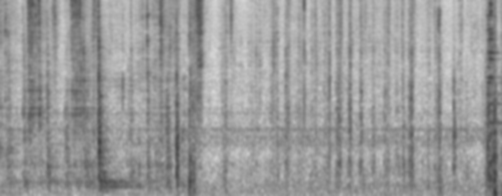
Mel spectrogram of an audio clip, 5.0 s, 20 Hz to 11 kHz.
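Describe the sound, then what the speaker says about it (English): A 13 mm socket or combination wrench ratchets and clicks while side bolts come off the cooling fan bracket of a DeLorean, with a series of sharp, close metallic ticks and knocks in an irregular rhythm. "Then you're going to want to start removing these side bolts as well. Again, a socket or a combination wrench."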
